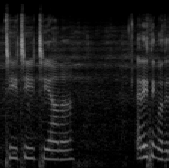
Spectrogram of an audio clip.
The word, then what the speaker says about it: Tiana: Tiana.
